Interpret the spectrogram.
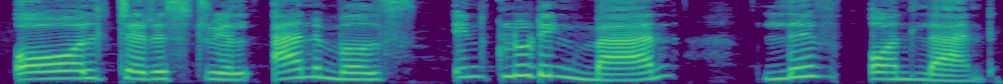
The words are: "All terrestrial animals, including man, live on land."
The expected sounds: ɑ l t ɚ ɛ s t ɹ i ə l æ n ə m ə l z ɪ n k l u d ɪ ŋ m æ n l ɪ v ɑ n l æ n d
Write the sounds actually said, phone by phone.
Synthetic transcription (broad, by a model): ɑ l t ɚ ɛ s t ɹ i ə l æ n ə m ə l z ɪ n k l u d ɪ ŋ m æ n l ɪ v ɑ n l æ n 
